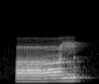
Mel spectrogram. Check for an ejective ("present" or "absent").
absent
